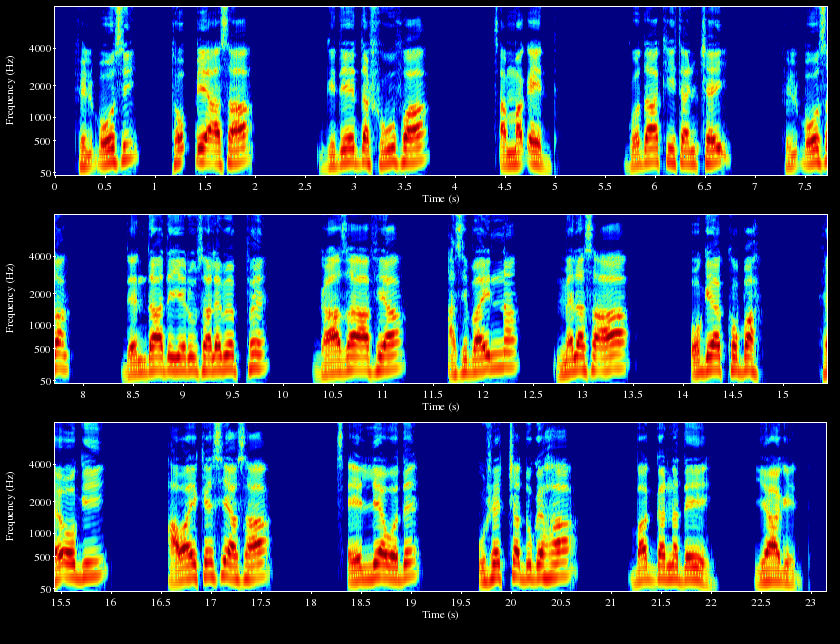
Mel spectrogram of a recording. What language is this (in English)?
Dawro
